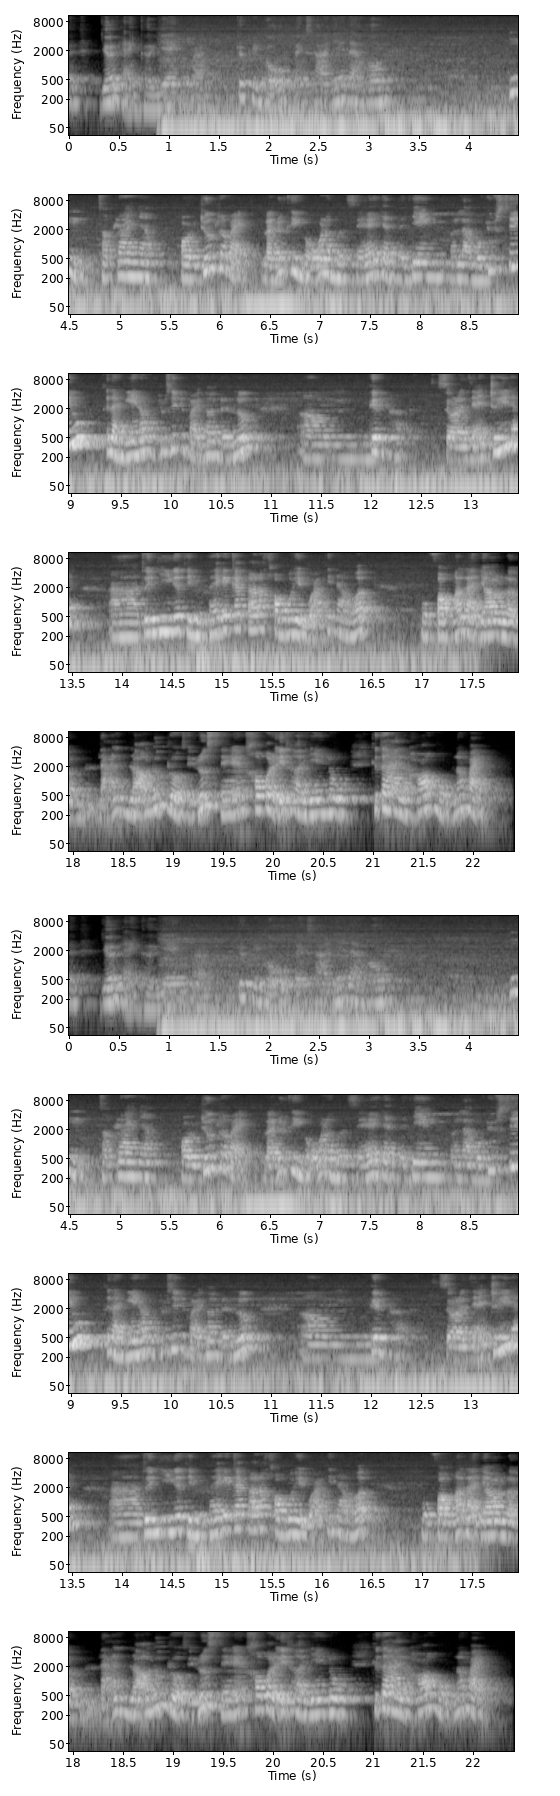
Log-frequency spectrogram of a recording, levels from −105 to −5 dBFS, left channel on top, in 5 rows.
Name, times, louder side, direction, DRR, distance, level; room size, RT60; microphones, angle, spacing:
voice 1, 0.0-1.4 1.7-3.2, equal, 50° left, 2 dB, 1.0 m, -38 dB
sound 1, 0.9-17.6, equal, 20° left, 1.5 m, -36 dB
voice 2, 4.4-5.4 5.6-12.3 12.7-16.5 17.0-22.1, left 1 dB, 90° left, -3 dB, 1.5 m, -30 dB
4.1 x 3.9 x 3.2 m, 0.67 s
head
